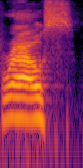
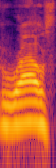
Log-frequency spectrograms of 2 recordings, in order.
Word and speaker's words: Rouse: my good boys my name is Rouse pronounced like house nailed it Rouse the bouse can I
